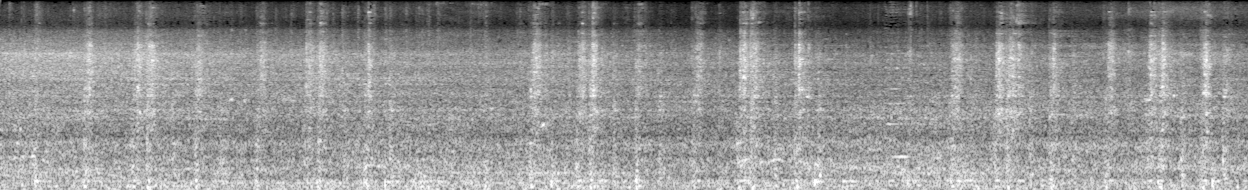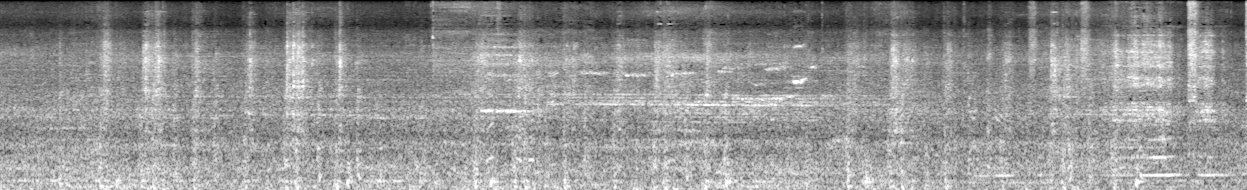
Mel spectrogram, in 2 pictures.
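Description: Shatabdi Express passenger coaches rolling past at the platform, a steady rumble of wheels on rail with irregular clicks as the wheels run over rail joints.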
